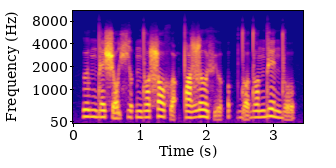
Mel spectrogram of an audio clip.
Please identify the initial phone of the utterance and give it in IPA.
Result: ɯ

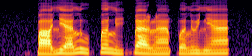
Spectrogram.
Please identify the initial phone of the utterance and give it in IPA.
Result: k͡p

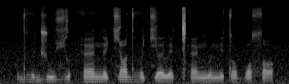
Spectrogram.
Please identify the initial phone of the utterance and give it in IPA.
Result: dʱ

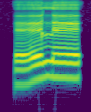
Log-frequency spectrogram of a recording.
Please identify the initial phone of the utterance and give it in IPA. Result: ɛ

